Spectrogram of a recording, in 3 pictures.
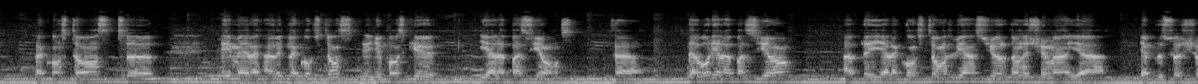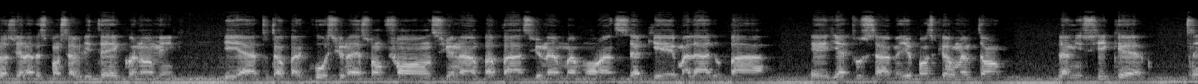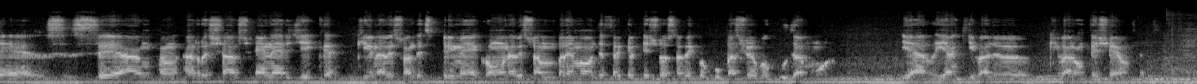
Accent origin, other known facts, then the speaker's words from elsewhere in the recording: Maracaibo, Zulia, Venezuela; French is a second language; je suis né au Maracaibo, Venezuela. C'est une ville très très chaude de l'Amérique du Sud.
